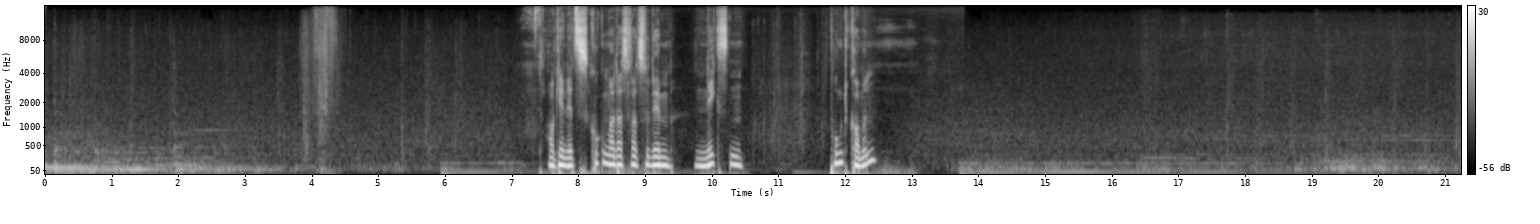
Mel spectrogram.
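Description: Footsteps crunch over gravel and boards.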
